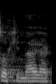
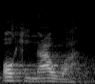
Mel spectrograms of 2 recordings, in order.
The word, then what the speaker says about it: Ojinaga: unlike the Mexican president, Enrique Peña Nieto, you pronounced Ojinaga correctly. Oh. Well, I got help, because I asked. When he went to Ojinaga, he said, I am so glad to be in Okinawa.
